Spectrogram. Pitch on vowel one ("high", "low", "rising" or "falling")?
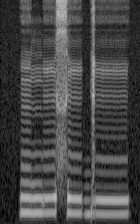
high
